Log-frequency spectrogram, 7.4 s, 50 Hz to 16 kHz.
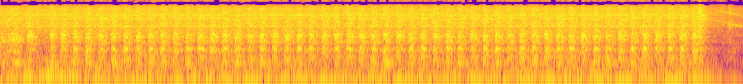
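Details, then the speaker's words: BMW E36 after 8 months in the garage and a poly bushing and rear suspension rebuild: steady even cranking about four beats a second that never catches; no start because fuel connections were not reconnected, fuel pump not heard running. "Nestartējās, jo es īsumā nemaz neesmu neko te pie degvielas saslēdzis atpakaļ."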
